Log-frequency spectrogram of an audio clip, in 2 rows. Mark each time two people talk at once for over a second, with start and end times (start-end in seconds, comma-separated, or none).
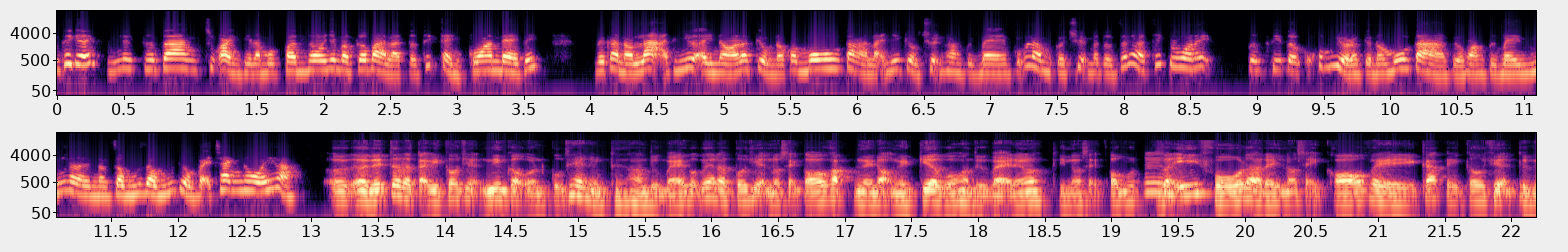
none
